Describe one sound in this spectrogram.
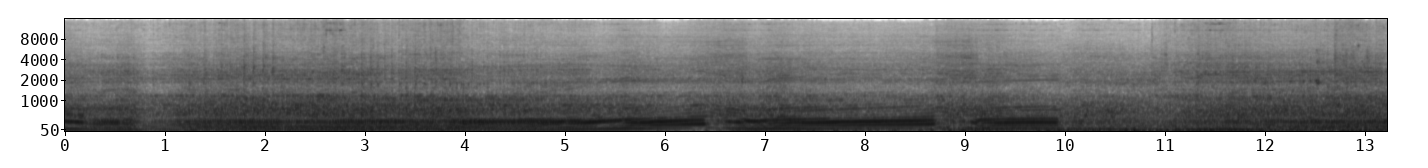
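A motorcycle engine roars and shifts through the gears as it speeds up.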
